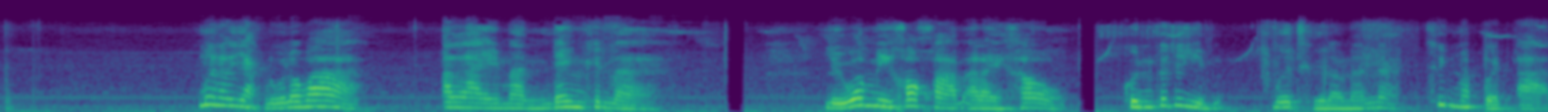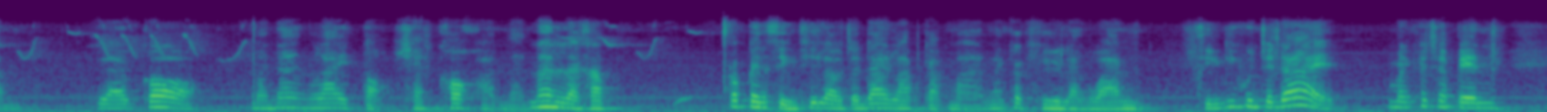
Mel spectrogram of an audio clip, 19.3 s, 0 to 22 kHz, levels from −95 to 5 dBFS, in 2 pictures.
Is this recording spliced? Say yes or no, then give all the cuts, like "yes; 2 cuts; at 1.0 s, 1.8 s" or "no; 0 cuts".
yes; 1 cut; at 13.0 s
